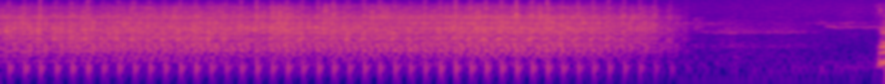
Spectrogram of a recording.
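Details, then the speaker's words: Riding lawn mower OHV single-cylinder engine fitted with a tractor-style muffler: hard, even beat of about a dozen pulses a second with a heavy knock; owner suspects counterweights or connecting rod, engine to be torn down. "as you heard in the videos I'm having engine issues on this I got a it's either the counter weights are making a noise or the rods making a noise for some reason in it"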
